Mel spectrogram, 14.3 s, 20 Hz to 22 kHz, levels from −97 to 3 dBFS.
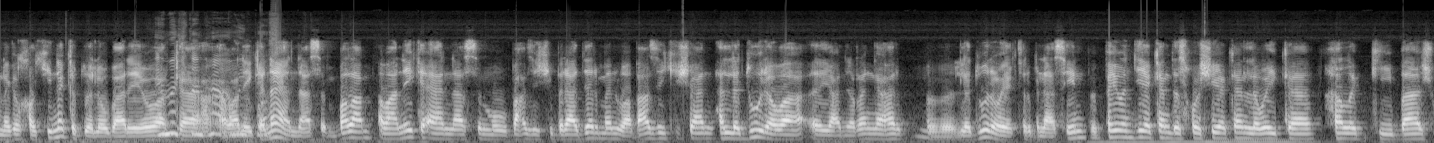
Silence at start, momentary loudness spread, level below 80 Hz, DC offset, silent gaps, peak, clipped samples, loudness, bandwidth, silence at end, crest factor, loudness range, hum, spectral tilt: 0 s; 6 LU; -44 dBFS; under 0.1%; none; 0 dBFS; under 0.1%; -13 LUFS; 13 kHz; 0 s; 12 dB; 2 LU; none; -2.5 dB/octave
